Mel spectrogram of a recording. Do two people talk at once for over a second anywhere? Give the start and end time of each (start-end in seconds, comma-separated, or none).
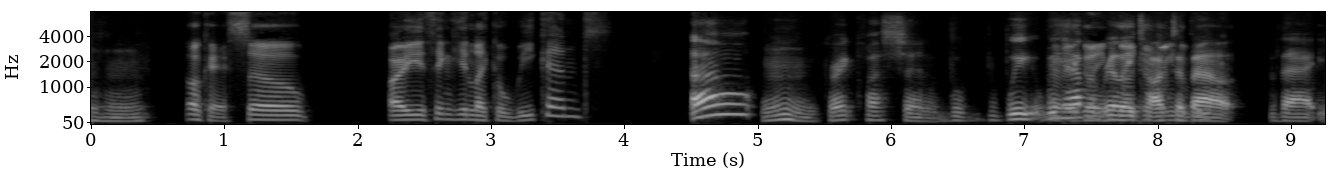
7.2-8.5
